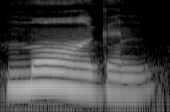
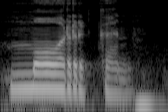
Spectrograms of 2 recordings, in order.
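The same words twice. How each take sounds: First: The R sound is left out. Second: The R sound is clearly pronounced. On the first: The speaker calls it right. "I'm not pronouncing this R" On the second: The speaker calls it wrong. "and not Morgen"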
